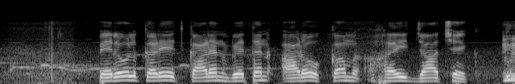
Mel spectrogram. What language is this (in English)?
Magahi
